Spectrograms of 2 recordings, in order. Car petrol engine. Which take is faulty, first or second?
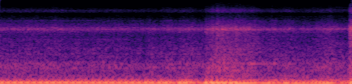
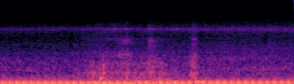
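first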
